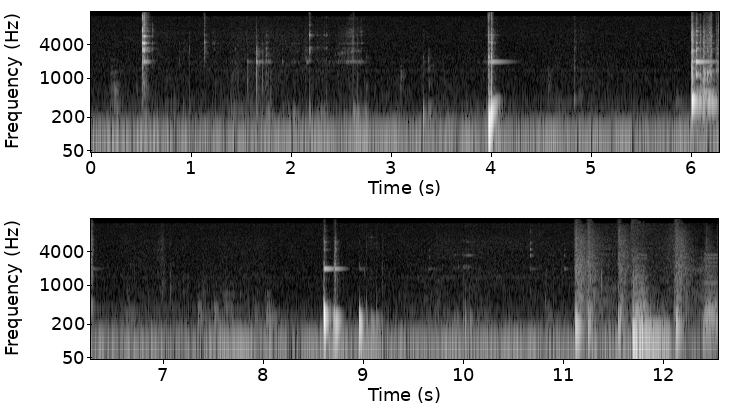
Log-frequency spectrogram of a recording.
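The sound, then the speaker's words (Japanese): A thin coaster is dropped into a glass jar to store it, giving a few bright clinks and taps spaced out over several seconds, followed by a brief cluster of small rattling contacts near the end. “では今日もこのコースターをガラス瓶に入れて保存したいと思います”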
